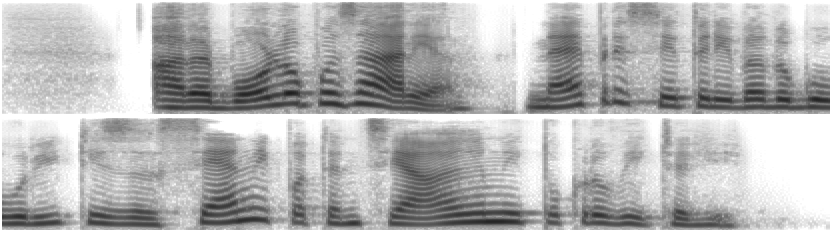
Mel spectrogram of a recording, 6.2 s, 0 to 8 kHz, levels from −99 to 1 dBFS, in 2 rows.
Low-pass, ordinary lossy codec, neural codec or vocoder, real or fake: none; none; codec, 16 kHz, 0.5 kbps, X-Codec, HuBERT features, trained on balanced general audio; fake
